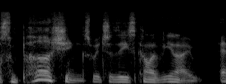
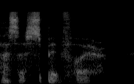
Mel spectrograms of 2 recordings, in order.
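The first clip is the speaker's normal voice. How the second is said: mock awed, hushed, reverent whisper; 5 semitones lower, 4 dB quieter than usual. Retelling what the umpire said as a Spitfire flew over: imitating reverential tones. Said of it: "in very sort of reverential tones".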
